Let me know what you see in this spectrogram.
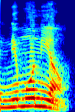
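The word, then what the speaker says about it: pneumonia: यस, अगली bacterial disease आ रही है निमोनिया। ध्यान रखना है, नाम इसका जो लिखा जाता है वो पी से, पढ़ा जाता है एन से, क्योंकि इसमें पी साइलेंट होता है।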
